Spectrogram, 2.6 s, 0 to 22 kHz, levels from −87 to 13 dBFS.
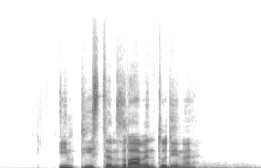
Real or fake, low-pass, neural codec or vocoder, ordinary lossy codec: fake; 19.8 kHz; codec, 44.1 kHz, 7.8 kbps, Pupu-Codec; none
